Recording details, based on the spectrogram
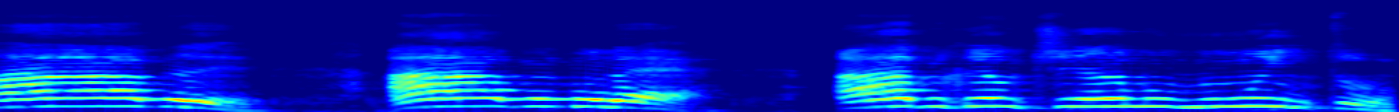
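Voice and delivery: play-acted slow, dragging drunk voice, "abre" stretched. Retelling a drunk man shouting at his wife to open up, imitating his shouting. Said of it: "E ele gritando".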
